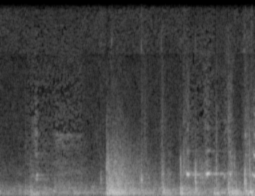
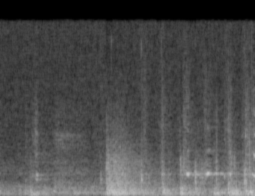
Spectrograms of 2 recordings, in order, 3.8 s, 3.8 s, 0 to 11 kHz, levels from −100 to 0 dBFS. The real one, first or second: first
